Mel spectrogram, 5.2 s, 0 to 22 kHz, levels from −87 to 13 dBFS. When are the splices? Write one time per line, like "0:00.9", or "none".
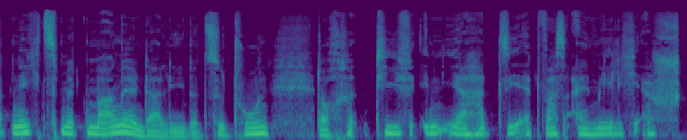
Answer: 0:02.4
